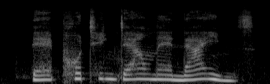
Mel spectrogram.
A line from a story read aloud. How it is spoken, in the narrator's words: the Gryphon whispered in reply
